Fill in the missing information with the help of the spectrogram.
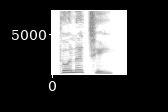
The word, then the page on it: ತೊನಚಿ: Kannada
